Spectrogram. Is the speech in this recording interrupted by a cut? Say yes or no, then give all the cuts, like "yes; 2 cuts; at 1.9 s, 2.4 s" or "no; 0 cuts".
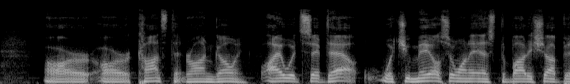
yes; 4 cuts; at 1.9 s, 2.6 s, 3.2 s, 3.6 s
